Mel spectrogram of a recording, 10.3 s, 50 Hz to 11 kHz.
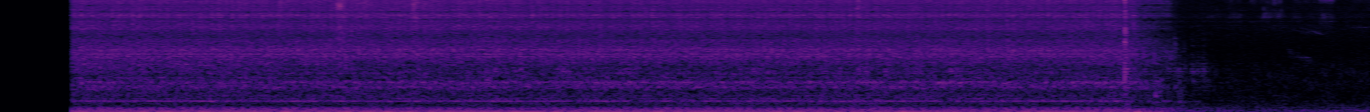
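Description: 1963 Mercury Comet S-22's 170 cubic-inch straight-six idling steadily. It cuts in abruptly just after the start and drops away suddenly near the end, leaving a faint low rumble.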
